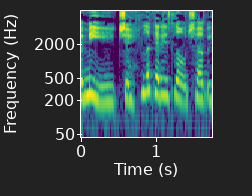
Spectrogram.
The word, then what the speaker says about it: Meech: Last time I showed him, I mispronounced his name, but it's baby Meech.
